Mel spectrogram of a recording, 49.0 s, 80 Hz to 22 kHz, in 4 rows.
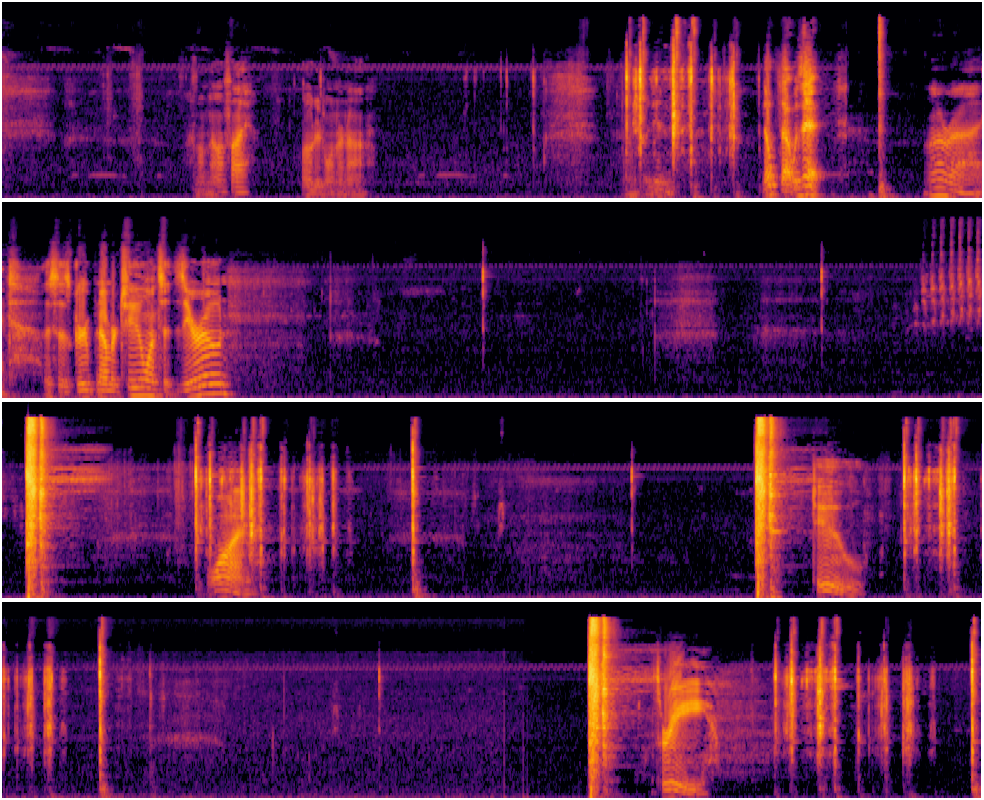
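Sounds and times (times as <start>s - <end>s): faint clicks and ticks: 18.2s - 18.5s
air rifle shot: 24.8s - 25.5s, 33.9s - 34.5s, 44.1s - 44.9s
air rifle action clicking: 35.8s - 38.2s, 46.4s - 48.2s.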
